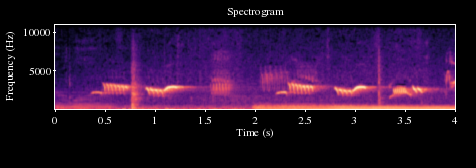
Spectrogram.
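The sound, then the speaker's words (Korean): Birds chirp and whistle in short, repeated bursts at a Buddhist temple in autumn, a few calls echoing one another over a steady low hum in the background. No one speaks. “새소리 들으니까 왠지 마음부터 편안해지지 않냐”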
